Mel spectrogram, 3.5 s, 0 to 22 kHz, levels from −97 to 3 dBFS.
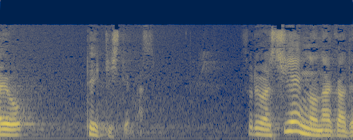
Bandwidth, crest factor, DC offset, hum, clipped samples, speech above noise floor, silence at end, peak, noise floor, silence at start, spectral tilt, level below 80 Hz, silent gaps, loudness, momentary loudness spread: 11 kHz; 18 dB; under 0.1%; none; under 0.1%; 32 dB; 0 s; -2 dBFS; -50 dBFS; 0 s; -4.5 dB/octave; -54 dBFS; none; -18 LUFS; 24 LU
